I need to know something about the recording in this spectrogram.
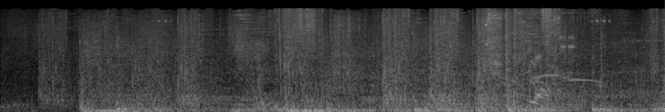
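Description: Guns fire in loud rapid bursts.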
